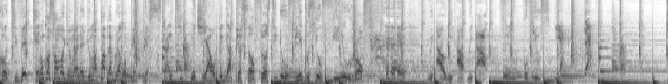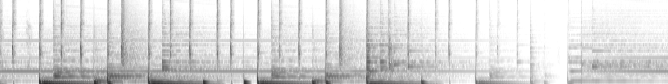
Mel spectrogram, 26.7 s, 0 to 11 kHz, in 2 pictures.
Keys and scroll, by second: 5.4 ctrl+a.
